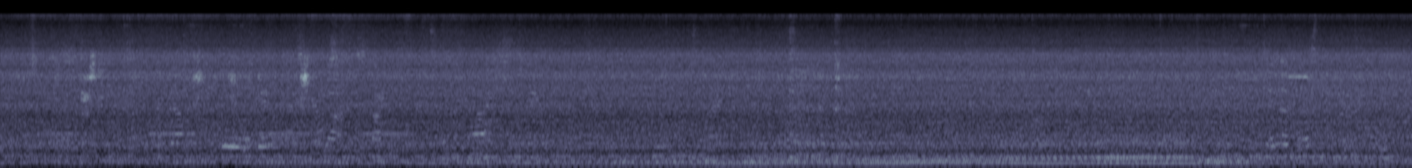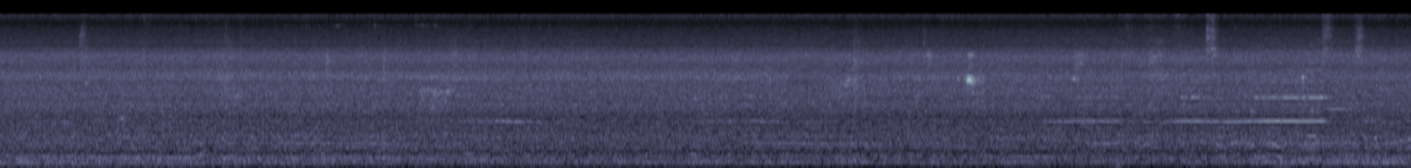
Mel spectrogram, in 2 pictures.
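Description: A bus engine hums and rumbles steadily from inside.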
